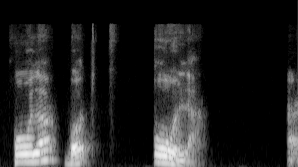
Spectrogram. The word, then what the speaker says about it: hola: up until this point, the H in Spanish is actually silent. Every time you see a H, you never actually pronounce it. It's always silent. So that's why you don't say hola, you say hola.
